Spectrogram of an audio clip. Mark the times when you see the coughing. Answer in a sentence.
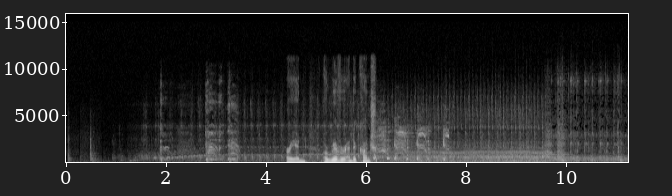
You can hear the coughing from 1.9 to 3.5 s and from 6.1 to 7.7 s.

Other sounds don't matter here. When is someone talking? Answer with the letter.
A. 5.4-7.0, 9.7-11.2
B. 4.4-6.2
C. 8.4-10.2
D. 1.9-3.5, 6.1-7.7
B.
